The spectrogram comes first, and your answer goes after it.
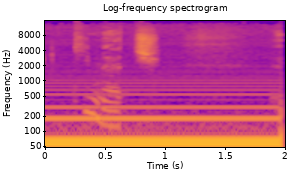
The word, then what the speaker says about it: Kemet: Na verdade, aqui está escrito Kemet. Kemet. São 3 sílabas.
